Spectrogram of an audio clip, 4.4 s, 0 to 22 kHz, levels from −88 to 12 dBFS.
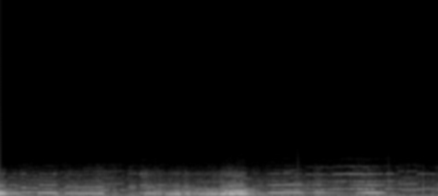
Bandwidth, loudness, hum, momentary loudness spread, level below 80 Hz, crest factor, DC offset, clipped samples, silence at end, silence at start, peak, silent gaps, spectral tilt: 3.5 kHz; -26 LUFS; none; 19 LU; -50 dBFS; 18 dB; under 0.1%; under 0.1%; 0 s; 0 s; -8 dBFS; none; -10.5 dB/octave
